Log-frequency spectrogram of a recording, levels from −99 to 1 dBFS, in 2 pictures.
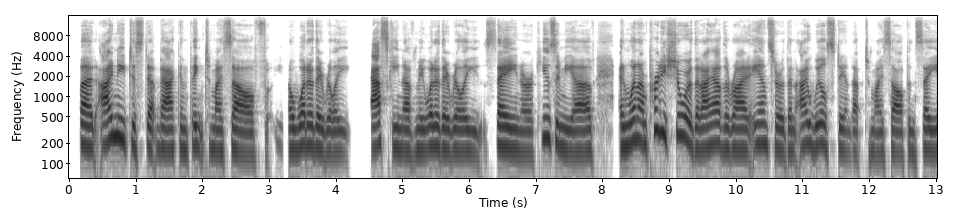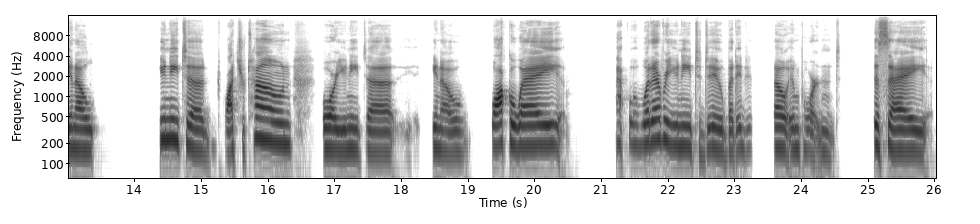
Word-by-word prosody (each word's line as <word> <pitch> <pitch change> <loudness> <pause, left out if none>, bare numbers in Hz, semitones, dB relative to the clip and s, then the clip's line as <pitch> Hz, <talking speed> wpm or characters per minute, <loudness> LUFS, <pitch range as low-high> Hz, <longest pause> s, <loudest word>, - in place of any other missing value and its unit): but 185 -3 +6
I 200 +5 +6
need 245 -3 +3
to 185 -3 -2
step 170 +1 -3
back 165 0 +3
and 160 -1 -5
think 185 -1 -2
to 170 - -10
myself, 150 -3 +1
you 195 -3 -22
know, 165 - +1
"What 185 +3 +2
are 185 -1 +1
they 175 -2 +1
really 155 -1 -5 0.3
asking 175 -2 +4
of 160 -2 -1
me? 160 0 -3
What 180 +2 +1
are 180 - +1
they 165 -1 +1
really 160 -1 -3
saying 170 -4 +1
or 150 0 -2
accusing 205 - -3
me 160 -2 -3
of," 155 +1 +2 0.4
and 180 +1 0
when 225 +2 +4
I'm 205 -3 +3
pretty 315 -4 +3
sure 250 -3 +1
that 170 -1 -1
I 170 +1 +5
have 195 -1 +2
the 170 - -3
right 165 -1 +2
answer, 185 -4 -3
then 160 -1 -6
I 185 +2 0
will 195 +1 -1
stand 160 -3 -8
up 150 - -6
to 155 - -13
myself 145 +1 -3
and 145 -3 -8
say, 160 +4 -3
"You 165 +2 -2
know, 160 -1 0 1.0
you 230 0 +1
need 230 -3 +2
to 160 -6 -1 0.2
watch 155 0 +1
your 160 - -14
tone, 215 -5 +4 0.5
or 170 -1 +3
you 160 0 -2
need 165 -2 -5
to, 150 -2 -2 0.6
you 175 - -2
know, 150 -1 -6 0.4
walk 195 +2 +7
away," 190 0 +3 0.8
uh, - - -5
w 195 -1 -9
whatever 215 +4 +1
you 185 -3 -2
need 180 -2 -4
to 155 - -15
do, 165 +2 -3
but 155 +2 -7
it 170 0 -7
is 165 - -18 0.3
so 170 -2 +2
important 160 -2 -8 0.5
to 190 - +2
say 160 -2 +1
170 Hz, 180 wpm, -23 LUFS, 160-190 Hz, 1.0 s, walk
